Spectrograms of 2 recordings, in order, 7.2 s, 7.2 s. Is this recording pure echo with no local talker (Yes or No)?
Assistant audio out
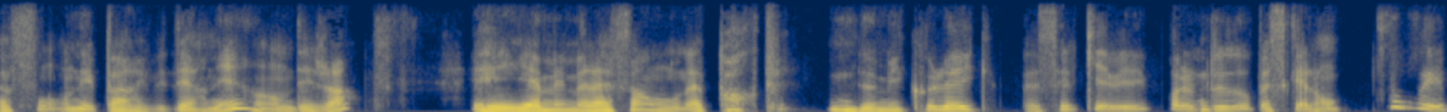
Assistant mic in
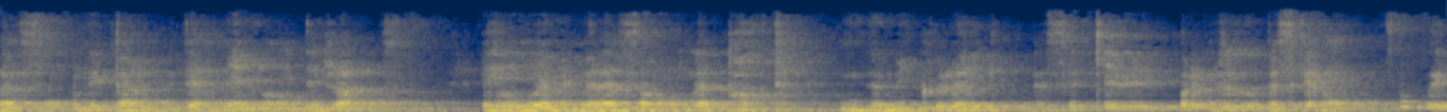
Yes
